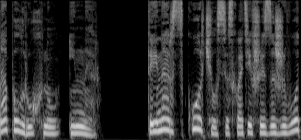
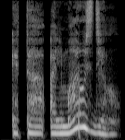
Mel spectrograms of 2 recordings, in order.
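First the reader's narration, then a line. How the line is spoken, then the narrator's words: Girl's shocked whisper. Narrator (Russian): потрясенно прошептала девушка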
